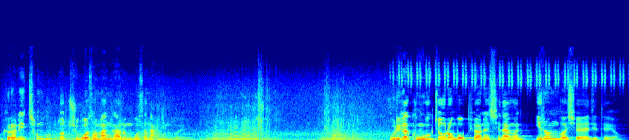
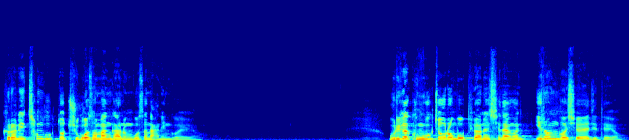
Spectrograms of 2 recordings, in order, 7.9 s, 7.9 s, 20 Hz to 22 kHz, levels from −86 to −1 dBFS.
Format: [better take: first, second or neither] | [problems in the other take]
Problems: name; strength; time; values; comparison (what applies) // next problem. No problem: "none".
second | animal sounds; noticeable; throughout; 15 dB below the speech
